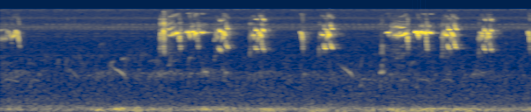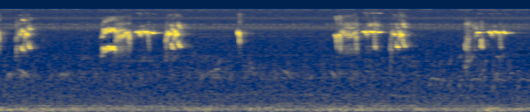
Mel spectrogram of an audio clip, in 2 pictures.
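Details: Blue-crowned hanging parrot heard outdoors, uttering shrill, high-pitched squeaky chips grouped into quick bursts separated by gaps of one to two seconds, over low background rumble.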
